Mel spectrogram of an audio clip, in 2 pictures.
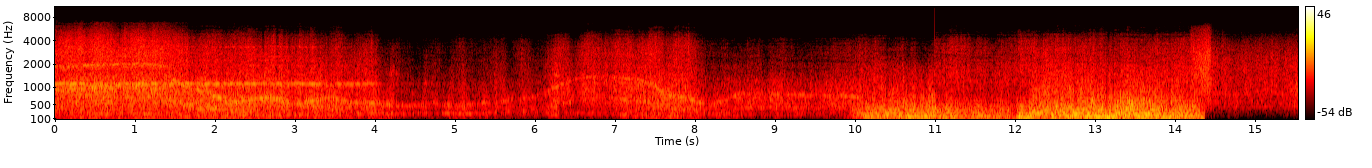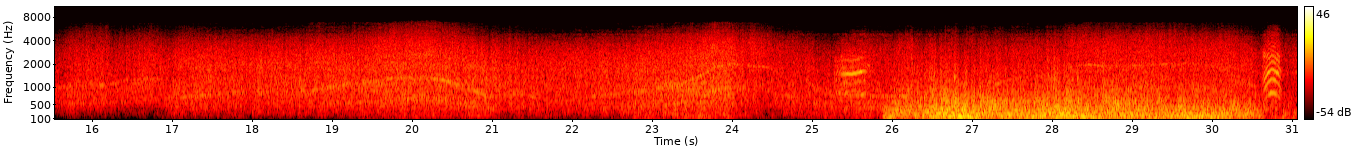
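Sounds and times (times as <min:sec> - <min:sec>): wind whistling in gusts: 0:00.0 - 0:31.0
thunder rumble: 0:09.4 - 0:15.7, 0:24.7 - 0:31.0
heavy rain: 0:24.4 - 0:31.0.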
